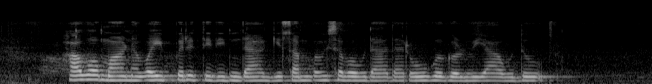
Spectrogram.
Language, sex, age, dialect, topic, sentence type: Kannada, female, 36-40, Coastal/Dakshin, agriculture, question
